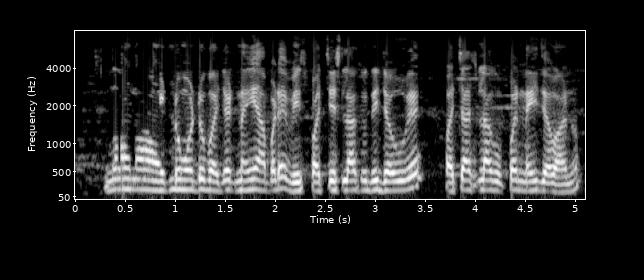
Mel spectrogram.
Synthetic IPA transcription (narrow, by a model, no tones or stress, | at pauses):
nanaeʈlũmoʈũbəd͡ʒeʈnəɦĩapɽ̃eʋispətːt͡ʃislakʰsud̪ʱid͡ʒəuʋe | pət͡ʃaslakupːəɾnəɦĩd͡ʒəʋanũ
